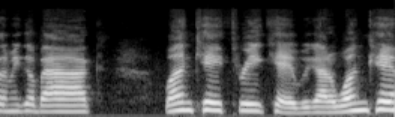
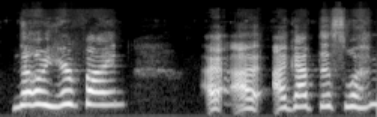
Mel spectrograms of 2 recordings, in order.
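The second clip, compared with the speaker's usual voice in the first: higher, quick, sing-song brush-off; mock-innocent mom; 12 semitones higher, 3 dB louder than usual. Mom telling her son she has her own soup, high and mock-sweet. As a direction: sweetly wave him off, hiding the joke. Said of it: "I'm like".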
